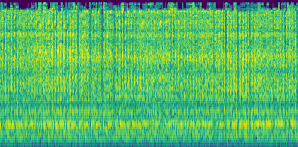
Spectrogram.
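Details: Ford Fusion with intermittently flashing check-engine light, mostly on the highway, misfire diagnosed as injector failure: rapid, slightly uneven ticking over constant hiss; injector losing efficiency at high temperature and frequency, stabilising as it cools.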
